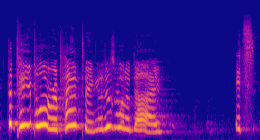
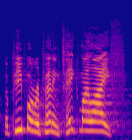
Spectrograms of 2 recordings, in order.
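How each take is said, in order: First: Very high, loud whining sulk; pouty Jonah. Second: Pouty Jonah. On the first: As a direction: whine like a sulking child who wants to die. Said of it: "Jonah's so pouty". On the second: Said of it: "This is what it feels like". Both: Retold or imitated.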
